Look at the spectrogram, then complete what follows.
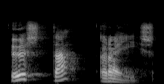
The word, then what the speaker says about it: Österreich: Woher, aus, du, Österreich. Je vais essayer de faire des syllabes ici. On peut lire de là jusqu'à là, c'est devenu Öster. Après de là jusqu'à là, on va dire Reich. Österreich.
